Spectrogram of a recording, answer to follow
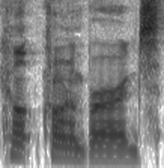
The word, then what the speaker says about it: Cronenberg's: I'm very proud of myself because I'm finally pronouncing his last name correctly David cronenberg's uh I mean look is this the best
